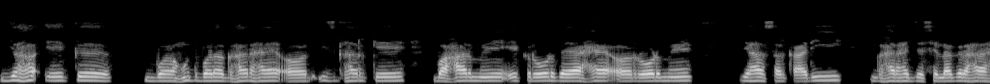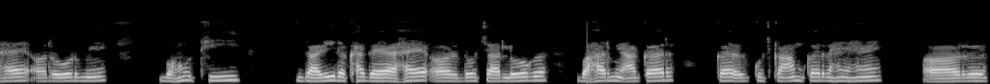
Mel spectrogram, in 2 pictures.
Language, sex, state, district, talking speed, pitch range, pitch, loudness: Hindi, male, Chhattisgarh, Balrampur, 150 wpm, 160-175 Hz, 170 Hz, -17 LUFS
